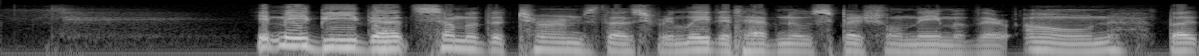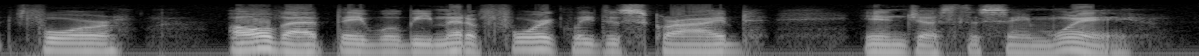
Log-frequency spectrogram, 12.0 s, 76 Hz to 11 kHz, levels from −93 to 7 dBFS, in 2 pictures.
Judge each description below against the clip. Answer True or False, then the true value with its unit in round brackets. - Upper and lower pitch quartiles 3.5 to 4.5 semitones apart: False (3.1 semitones)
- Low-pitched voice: True (115 Hz)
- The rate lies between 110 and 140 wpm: False (155 wpm)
